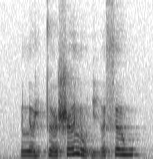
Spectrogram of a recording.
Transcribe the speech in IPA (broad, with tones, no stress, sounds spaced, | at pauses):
l ə˨˩˦ j t̪ əː˨˩˦ ʂ əː˧˥ l o˨˩ ɗ i˨˩˦ ə̯ s ə˧ w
